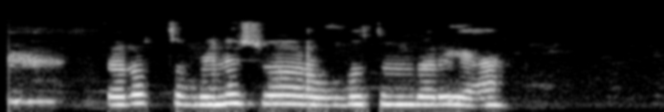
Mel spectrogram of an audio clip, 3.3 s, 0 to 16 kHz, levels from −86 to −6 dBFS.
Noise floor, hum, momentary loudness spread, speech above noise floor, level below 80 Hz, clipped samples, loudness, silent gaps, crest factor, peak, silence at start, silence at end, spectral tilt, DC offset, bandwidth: -68 dBFS; none; 9 LU; 54 dB; -62 dBFS; under 0.1%; -16 LUFS; none; 14 dB; -2 dBFS; 0.05 s; 0.8 s; -4.5 dB/octave; under 0.1%; 7.6 kHz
